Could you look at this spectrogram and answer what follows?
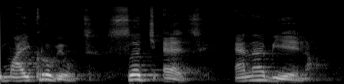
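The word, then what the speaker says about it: Anabaena: पाहता की microwaves such as ॲनाबिएना, नावं नीट लक्षात ठेवा, काय सांगते मी स्पेलिंग प्रमाणे त्या ठिकाणी आपल्याला उच्चार करायचा आहे.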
